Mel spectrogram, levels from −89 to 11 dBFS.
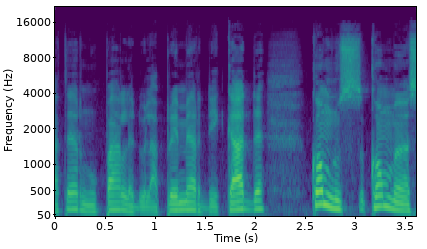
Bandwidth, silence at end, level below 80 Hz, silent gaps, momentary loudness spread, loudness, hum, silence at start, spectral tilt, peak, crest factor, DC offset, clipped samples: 15 kHz; 0 s; -50 dBFS; none; 9 LU; -20 LUFS; none; 0 s; -5.5 dB/octave; -2 dBFS; 18 dB; under 0.1%; under 0.1%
